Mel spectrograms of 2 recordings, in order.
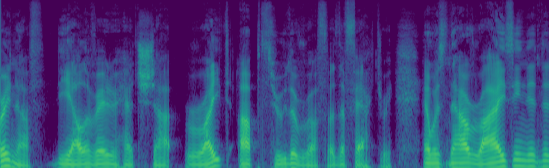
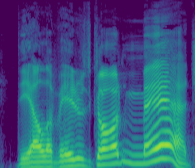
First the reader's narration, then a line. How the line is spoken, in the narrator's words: shouted Grandpa Joe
